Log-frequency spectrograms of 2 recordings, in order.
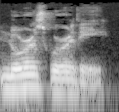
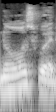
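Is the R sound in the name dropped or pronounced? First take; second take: pronounced; dropped. First: The R sound is pronounced, American style. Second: The R sounds are dropped, Australian style. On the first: "I have to put the R in there" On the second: "they don't understand Norsworthy because there's too many R's in there"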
